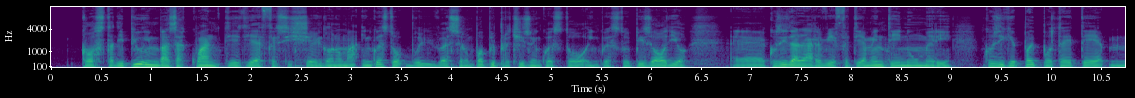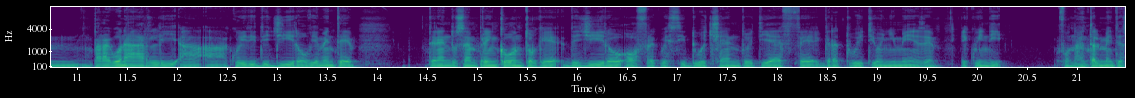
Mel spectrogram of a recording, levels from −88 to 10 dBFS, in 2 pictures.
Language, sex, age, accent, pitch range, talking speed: Italian, male, 20-39, native, 80-100 Hz, 170 wpm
